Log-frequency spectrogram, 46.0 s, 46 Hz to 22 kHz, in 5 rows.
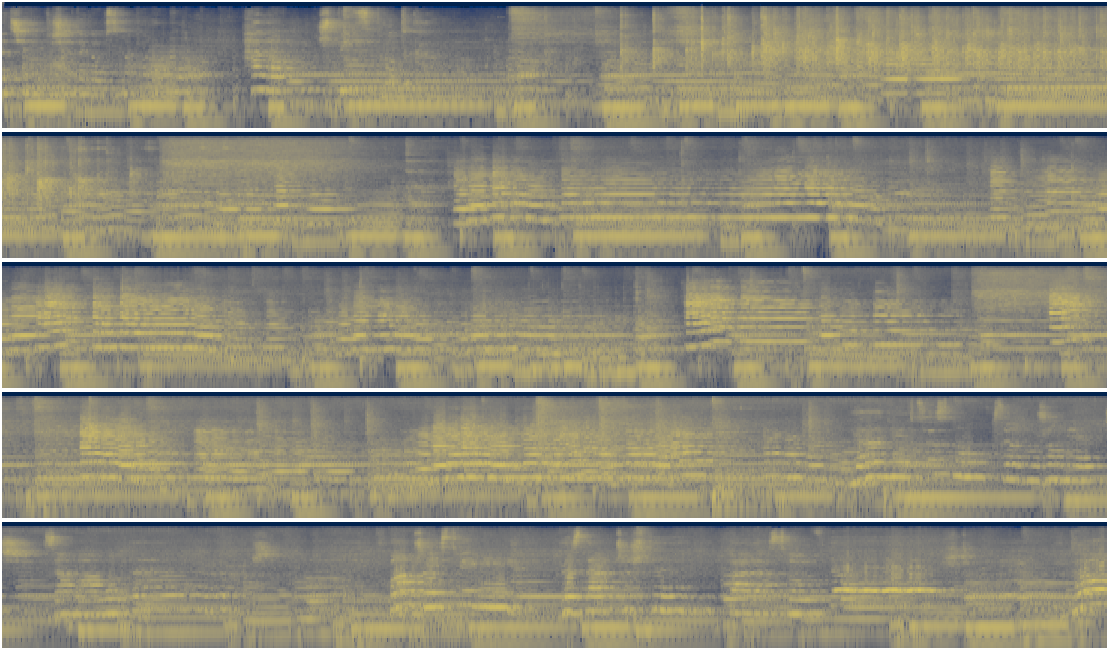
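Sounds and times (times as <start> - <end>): double bass: 0.0 - 46.0
drum kit: 0.0 - 46.0
saxophone melody: 5.1 - 35.0, 40.1 - 46.0.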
